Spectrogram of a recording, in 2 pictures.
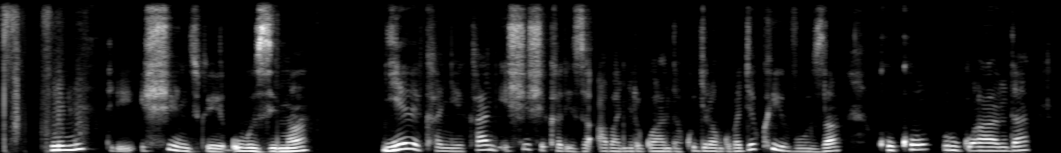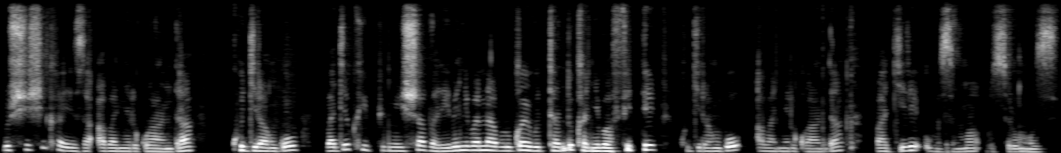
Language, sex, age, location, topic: Kinyarwanda, female, 18-24, Kigali, health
